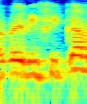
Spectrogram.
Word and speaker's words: verificar: Si la acentuación se encuentra en la última sílaba, como es este caso, estamos frente a una palabra aguda.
